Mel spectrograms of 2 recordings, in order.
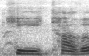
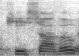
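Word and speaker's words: Ki Tavo: in a nutshell from kitavo or kisabo as jd pronounces it this week's hof toy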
